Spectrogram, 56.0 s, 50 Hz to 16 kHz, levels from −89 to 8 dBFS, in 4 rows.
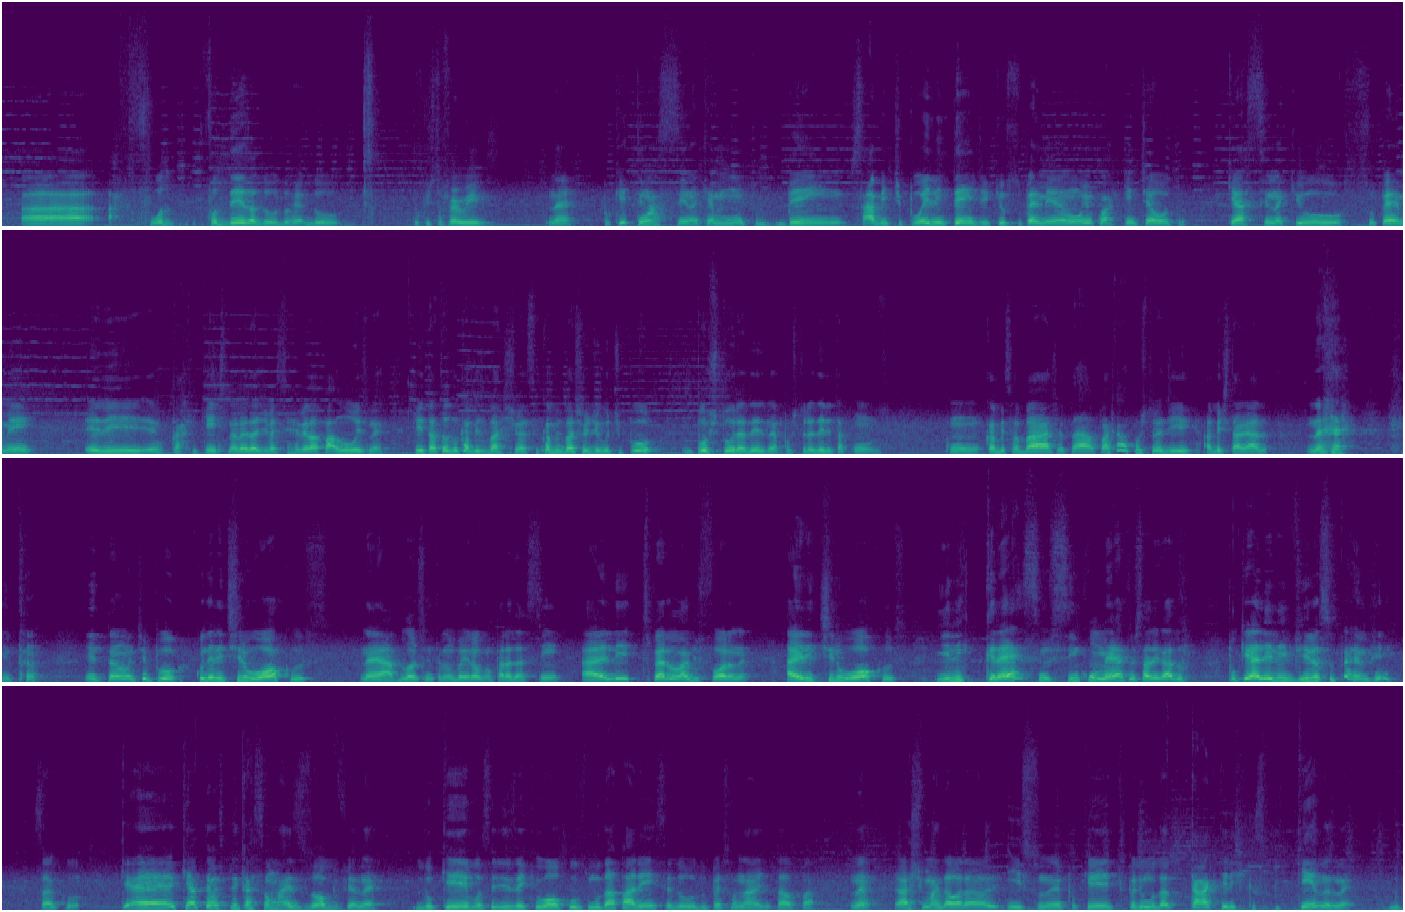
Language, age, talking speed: Portuguese, 20-39, 175 wpm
